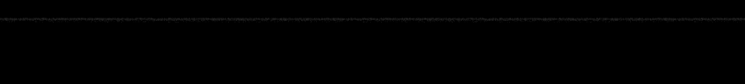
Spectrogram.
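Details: Continuous insect song from a Ruspolia katydid: a thin, very high, electric-sounding buzz, flat in pitch and never pausing. No other voices or noises are heard.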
